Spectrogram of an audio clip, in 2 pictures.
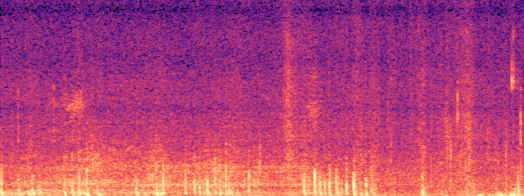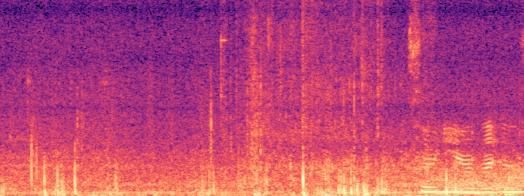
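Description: Footsteps in fresh snow: an uneven run of short crunches as someone walks. A man's voice starts near the end.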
